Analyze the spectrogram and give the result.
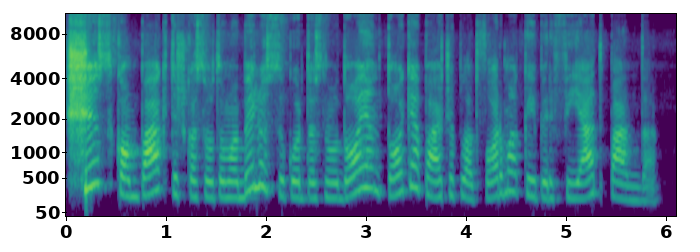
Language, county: Lithuanian, Panevėžys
